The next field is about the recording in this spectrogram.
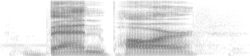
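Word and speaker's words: Ben Parr: Meta acquired Moltbook, bringing Matt Schlick and his co-founder Benpar for pronunciation Benpar directly into Meta Super Intelligence Labs, the AI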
